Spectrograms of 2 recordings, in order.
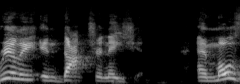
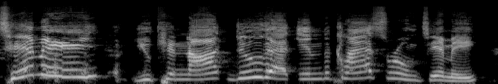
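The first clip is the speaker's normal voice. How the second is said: mock high schoolteacher voice, name drawn out; 6 semitones higher than usual. Speaker does the voice of a third-grade teacher, Miss Leminski teacher voice. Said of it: "that was the voice of your teacher".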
